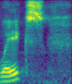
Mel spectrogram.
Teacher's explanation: the s sound is similar to the k sound in terms of being voiceless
